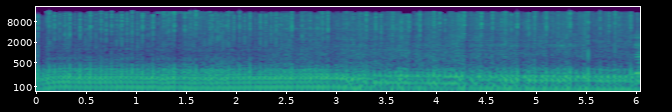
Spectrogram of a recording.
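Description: Harley-Davidson V-Rod Muscle's V-twin engine with Vance & Hines slip-on exhausts, running steadily under way at low speed, heard from a microphone inside the rider's helmet. The engine note changes about three seconds in.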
